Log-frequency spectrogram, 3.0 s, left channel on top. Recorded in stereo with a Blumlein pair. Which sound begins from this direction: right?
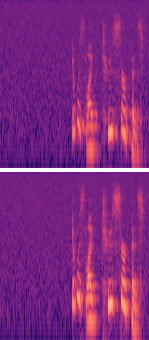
A woman speaking, at 1.4 s.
